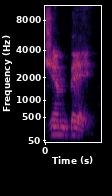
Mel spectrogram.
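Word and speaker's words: djembe: are called jimbei drums d-j-e-m-b-e Jim Bay pronounced Jim Bay correct and uh the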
